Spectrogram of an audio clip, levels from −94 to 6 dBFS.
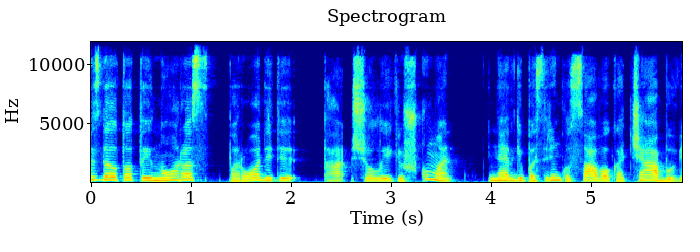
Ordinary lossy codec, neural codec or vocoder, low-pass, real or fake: Opus, 32 kbps; none; 10.8 kHz; real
